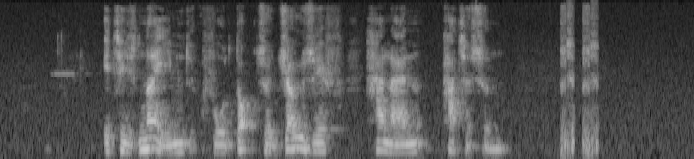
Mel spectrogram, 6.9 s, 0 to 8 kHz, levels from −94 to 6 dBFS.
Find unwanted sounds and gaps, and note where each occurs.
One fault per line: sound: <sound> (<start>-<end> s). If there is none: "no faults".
sound: laugh (5.6-6.0 s)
